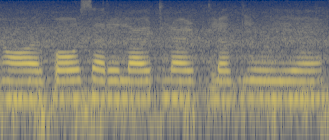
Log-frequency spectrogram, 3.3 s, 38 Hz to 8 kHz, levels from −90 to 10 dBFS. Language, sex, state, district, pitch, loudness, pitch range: Hindi, female, Chhattisgarh, Raipur, 180 Hz, -14 LUFS, 180-185 Hz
